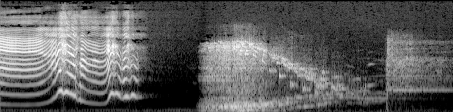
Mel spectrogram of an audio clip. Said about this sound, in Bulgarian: Кой плаче? Не дочувам.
